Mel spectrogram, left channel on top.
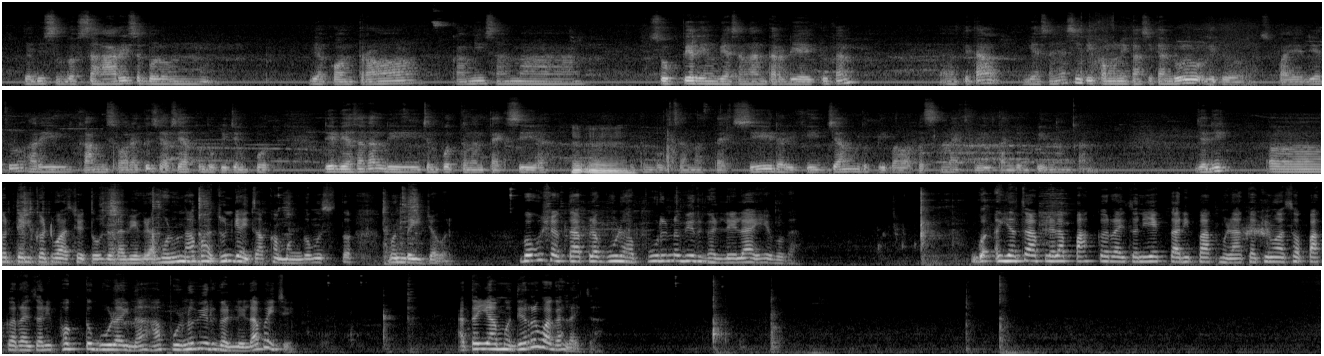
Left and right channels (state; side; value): different; both; correlation 0.00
